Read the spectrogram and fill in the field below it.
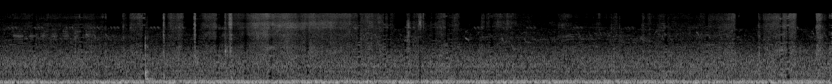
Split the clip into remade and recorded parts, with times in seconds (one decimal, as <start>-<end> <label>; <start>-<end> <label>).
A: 0.0-2.1 recorded; 2.1-3.5 remade; 3.5-8.3 recorded

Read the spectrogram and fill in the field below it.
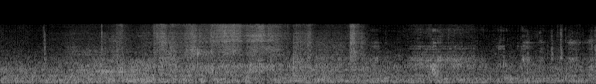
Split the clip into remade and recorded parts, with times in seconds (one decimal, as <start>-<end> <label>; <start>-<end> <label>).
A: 0.0-0.5 recorded; 0.5-3.7 remade; 3.7-6.0 recorded

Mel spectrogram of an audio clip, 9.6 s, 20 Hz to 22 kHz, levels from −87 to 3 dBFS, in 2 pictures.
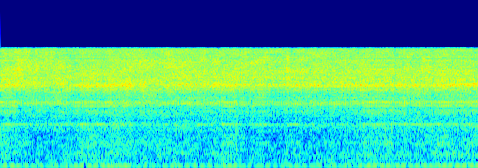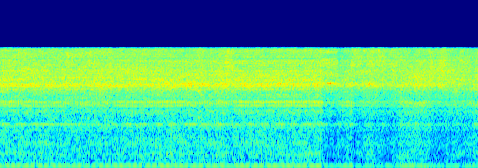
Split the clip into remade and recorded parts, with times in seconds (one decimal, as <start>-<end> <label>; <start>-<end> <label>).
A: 0.0-1.1 recorded; 1.1-1.6 remade; 1.6-8.4 recorded; 8.4-9.6 remade

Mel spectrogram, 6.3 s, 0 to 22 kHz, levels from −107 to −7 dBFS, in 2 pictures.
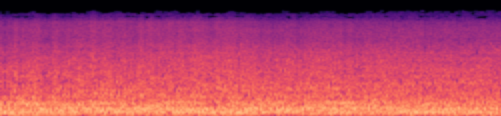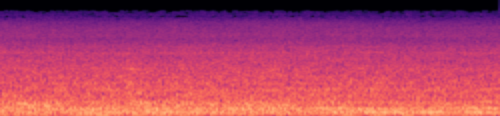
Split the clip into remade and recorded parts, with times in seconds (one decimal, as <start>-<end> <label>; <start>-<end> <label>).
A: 0.0-2.5 remade; 2.5-6.3 recorded

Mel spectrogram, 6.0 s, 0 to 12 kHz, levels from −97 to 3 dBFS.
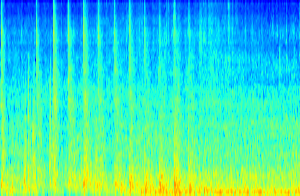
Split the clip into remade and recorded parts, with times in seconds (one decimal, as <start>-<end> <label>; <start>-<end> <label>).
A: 0.0-5.3 remade; 5.3-6.0 recorded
